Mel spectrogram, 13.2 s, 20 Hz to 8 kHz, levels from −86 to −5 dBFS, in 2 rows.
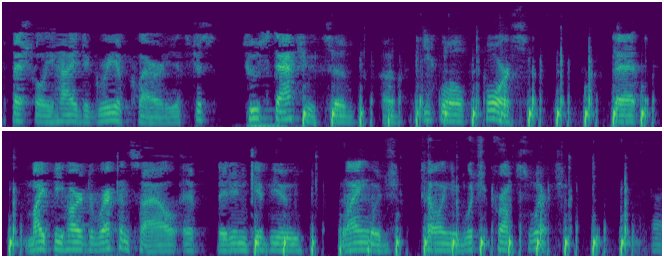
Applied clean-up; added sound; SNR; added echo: neural mask model Resemble Enhance denoiser.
